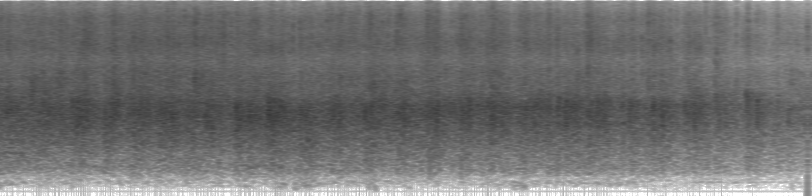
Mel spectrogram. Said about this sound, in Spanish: Ahora sí, dele fuerte ese aplauso al Señor.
